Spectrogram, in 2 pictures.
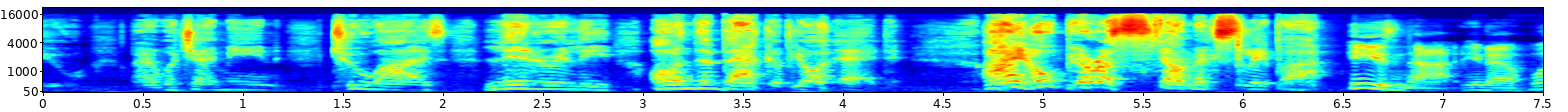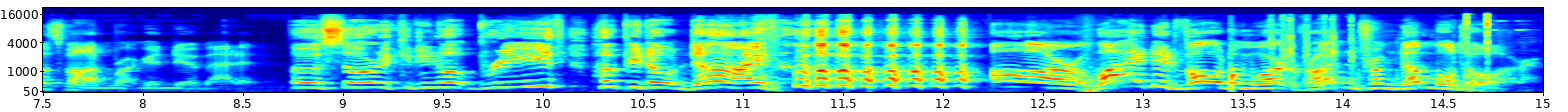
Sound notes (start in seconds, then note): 11.9 chuckle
